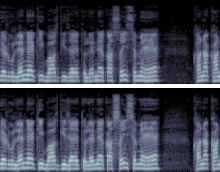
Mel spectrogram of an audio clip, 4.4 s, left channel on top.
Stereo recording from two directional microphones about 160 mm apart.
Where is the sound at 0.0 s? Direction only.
40° right (ahead or behind).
